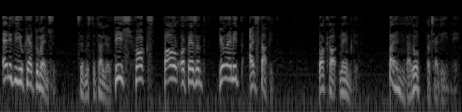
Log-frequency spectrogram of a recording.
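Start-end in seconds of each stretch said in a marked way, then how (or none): 0.1-1.2 boastful. Acted. Taxidermist boasting to customer. 2.3-5.5 high, rattled-off sales patter; eager boasting. Acted. Taxidermist selling his skills to a caller, high and boastful. 7.8-9.2 Italian exclamation. Acted. Italian taxidermist stunned by the request, hushed Italian exclamation. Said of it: "lapsing into his native tongue".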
